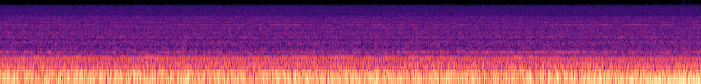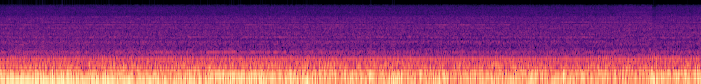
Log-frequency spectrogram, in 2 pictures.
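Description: An aircraft rumbles low as it rolls along the ground.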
